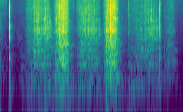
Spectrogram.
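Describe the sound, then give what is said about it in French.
A hand saw cuts through wood in rough back-and-forth strokes, fairly loud, with a sharp tap at the start and another knock near the end. “Et quand on bricole, ça fait du bruit.”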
